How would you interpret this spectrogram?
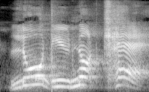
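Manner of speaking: mild angry reproach. Acted. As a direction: challenge him with a touch of anger. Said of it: "angry rant".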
